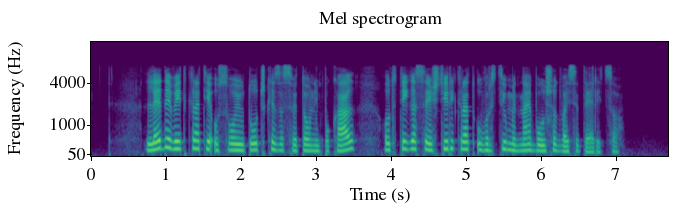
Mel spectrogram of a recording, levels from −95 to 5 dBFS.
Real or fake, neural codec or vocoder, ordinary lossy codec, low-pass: real; none; none; 7.2 kHz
